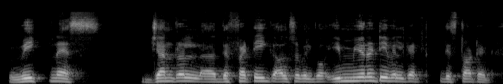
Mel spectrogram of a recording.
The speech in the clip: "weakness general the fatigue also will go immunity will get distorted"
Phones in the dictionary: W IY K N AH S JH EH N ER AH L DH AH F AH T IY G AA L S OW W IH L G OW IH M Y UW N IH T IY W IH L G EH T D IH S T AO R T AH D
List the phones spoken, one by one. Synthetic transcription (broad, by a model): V IY K N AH S JH EH N ER AH L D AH F AH T IY G AA L S OW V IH L G OW IH M Y UW N IH T IY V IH L G EH T D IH S T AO R T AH D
